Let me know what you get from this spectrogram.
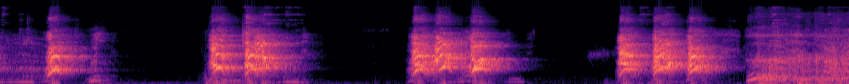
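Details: Poodles at a reunion of several dogs give loud, rough barks in quick doublets and triplets, one group roughly every two seconds, with silence between.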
